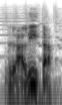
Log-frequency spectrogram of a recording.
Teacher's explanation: So that la is going to be merged with the first syllable of alita because it is a three-syllable word now, which ends in a vowel, meaning the second to last syllable, which is going to be li, is now the one that's stressed.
